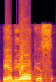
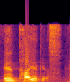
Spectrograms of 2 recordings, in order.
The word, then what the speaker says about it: Antiochus: Now, where I come from, back east, I don't know, where I grew up, everybody pronounced it Antiochus. And I think that's acceptable because I've heard other individuals talk about that. But I've also come to the realization that there's quite a few people that pronounce it Antiochus. Antiochus as opposed to Antiochus.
